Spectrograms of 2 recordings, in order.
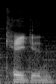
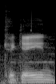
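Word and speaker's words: Kagain: So I do like Kagane, or Kagan, however it's pronounced in the first game. So I think I've always called him Kagane, but his name is actually pronounced Kagan.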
